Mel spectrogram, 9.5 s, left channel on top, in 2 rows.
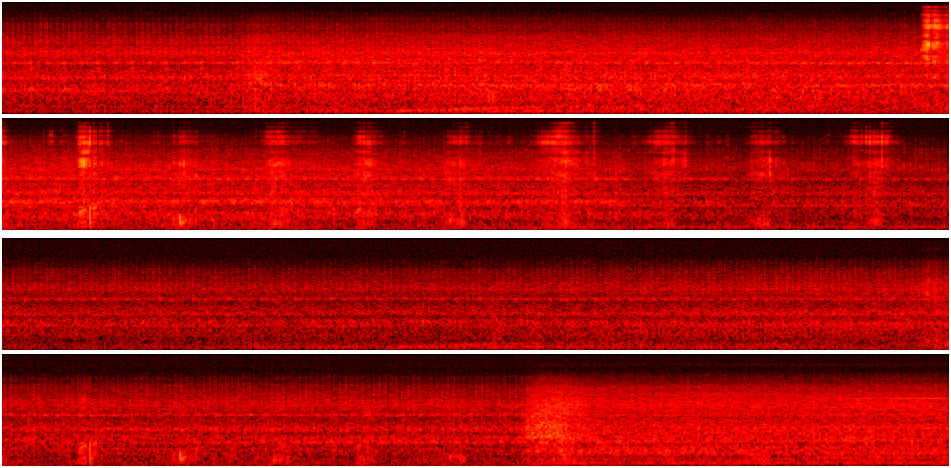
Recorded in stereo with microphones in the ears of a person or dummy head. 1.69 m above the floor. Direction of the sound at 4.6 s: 75° left (ahead or behind).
